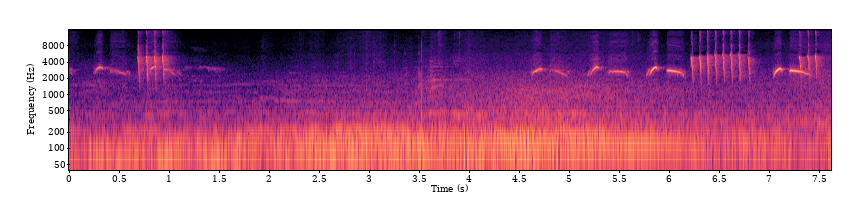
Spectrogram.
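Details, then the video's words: Young Scarlet-headed flowerpecker used as a lure bird: a few sharp, slurred high notes and a buzzy rattle at the start, a noisy gap, then more arched tsip notes and a longer buzzy rattle near the end. "Ciblek dakun muda pikat mantap"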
